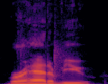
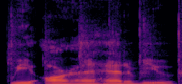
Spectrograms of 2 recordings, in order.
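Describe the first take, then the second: First: Said in the usual way. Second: "are" spelt out and leaned on, low; stress on are. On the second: Real, not acted. Telling a rival country who leads, stress on "are". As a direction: lean firmly on the word "are".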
